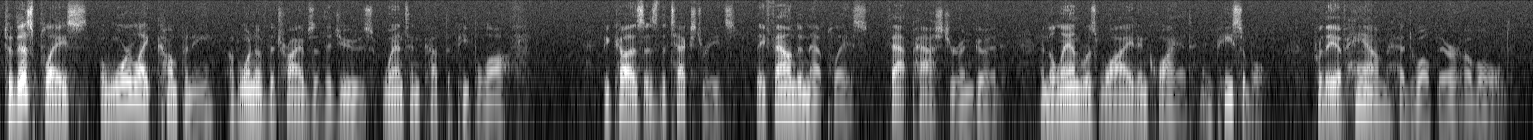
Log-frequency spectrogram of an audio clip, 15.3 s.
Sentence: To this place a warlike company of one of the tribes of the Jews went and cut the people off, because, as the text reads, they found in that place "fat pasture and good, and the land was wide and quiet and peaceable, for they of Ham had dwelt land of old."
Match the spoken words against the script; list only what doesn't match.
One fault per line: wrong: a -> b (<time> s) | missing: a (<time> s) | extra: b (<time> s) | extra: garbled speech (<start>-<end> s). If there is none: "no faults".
wrong: land -> there (14.4 s)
